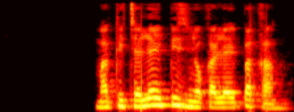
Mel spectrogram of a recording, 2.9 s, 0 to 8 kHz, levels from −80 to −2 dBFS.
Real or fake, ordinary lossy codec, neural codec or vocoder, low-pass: real; AAC, 48 kbps; none; 7.2 kHz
